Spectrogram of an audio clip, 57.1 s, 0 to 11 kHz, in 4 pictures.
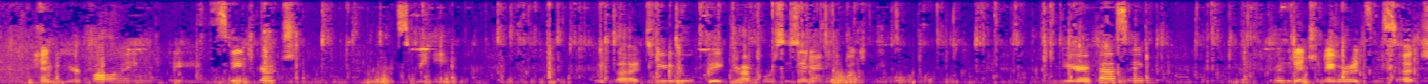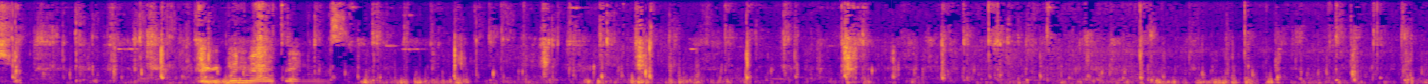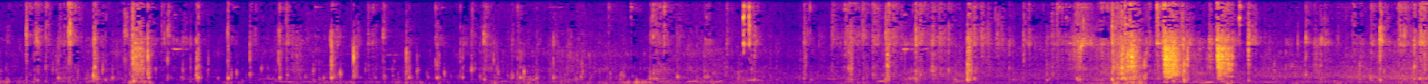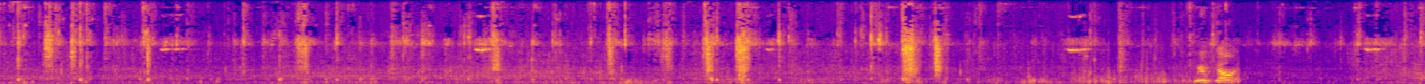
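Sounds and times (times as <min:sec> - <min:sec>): horse hooves on pavement: 0:00.0 - 0:57.0.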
